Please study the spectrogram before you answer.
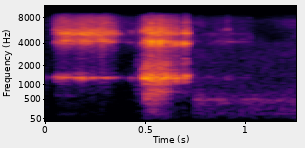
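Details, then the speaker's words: Vocal imitation of rhonchi in a pulmonology class on bronchopulmonary dysplasia in neonates: a breathy hiss and burst, then a low, coarse snore-like rumble, suggesting central airway, nasal or tonsillar problems. "ese es un roncus. Entonces puedo tener un problema en la vía aérea central o puedo tener un problema en la nariz, puedo tener un problema de las amígdalas, sobre todo ustedes que tienen niños dismórficos."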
